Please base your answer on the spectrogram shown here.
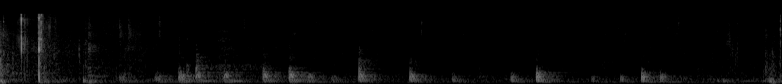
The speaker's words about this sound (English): The reason I'm writing them all up on the board is that these are all words that Mark uses.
